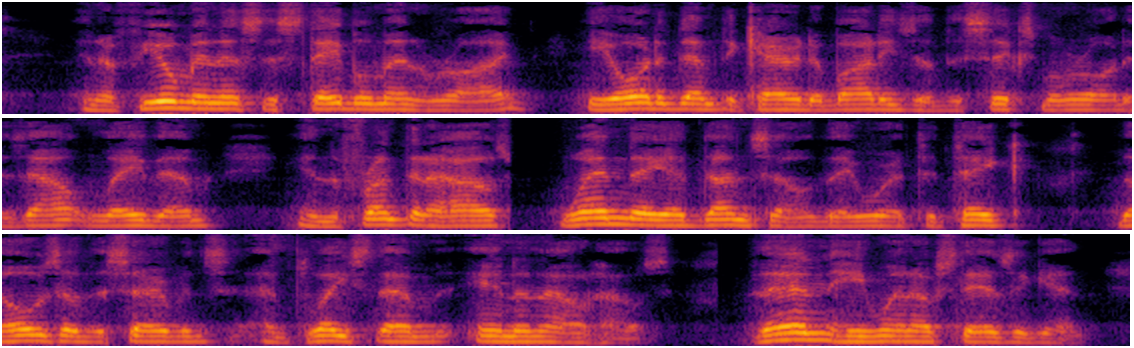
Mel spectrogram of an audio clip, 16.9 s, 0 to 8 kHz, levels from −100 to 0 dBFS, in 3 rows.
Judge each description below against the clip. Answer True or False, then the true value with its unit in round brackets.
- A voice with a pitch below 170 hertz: True (135 Hz)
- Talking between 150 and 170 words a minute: False (180 wpm)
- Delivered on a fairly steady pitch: True (2.1 semitones)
